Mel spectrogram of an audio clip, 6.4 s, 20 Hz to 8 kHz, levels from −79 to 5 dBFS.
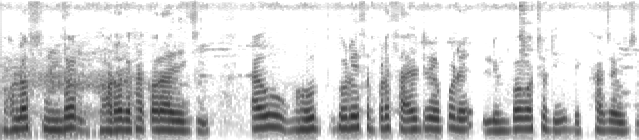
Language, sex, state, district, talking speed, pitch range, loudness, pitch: Odia, male, Odisha, Nuapada, 170 wpm, 160-190 Hz, -19 LUFS, 175 Hz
